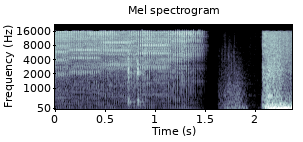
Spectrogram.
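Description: Animated outro end-card sound effect: a steady noisy swish with faint tones in it that cuts off suddenly about a second and a half in, followed by a short blip.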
